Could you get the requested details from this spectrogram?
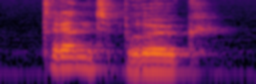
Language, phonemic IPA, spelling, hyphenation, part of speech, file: Dutch, /ˈtrɛnt.brøːk/, trendbreuk, trend‧breuk, noun, Nl-trendbreuk.ogg
- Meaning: trend reversal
